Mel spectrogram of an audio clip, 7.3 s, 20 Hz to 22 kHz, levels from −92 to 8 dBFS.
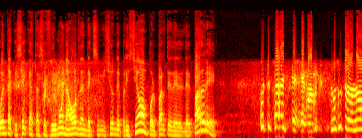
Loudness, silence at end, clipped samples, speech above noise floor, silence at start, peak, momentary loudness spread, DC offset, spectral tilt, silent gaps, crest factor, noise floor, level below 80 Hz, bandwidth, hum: -15 LUFS; 0 s; under 0.1%; 29 dB; 0 s; 0 dBFS; 10 LU; under 0.1%; -5.5 dB/octave; none; 14 dB; -44 dBFS; -52 dBFS; 16.5 kHz; none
